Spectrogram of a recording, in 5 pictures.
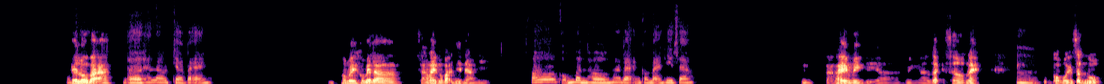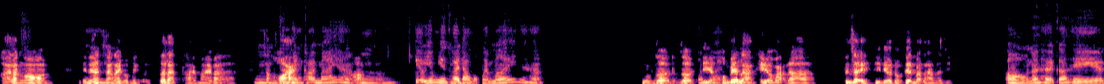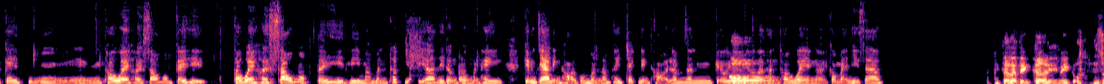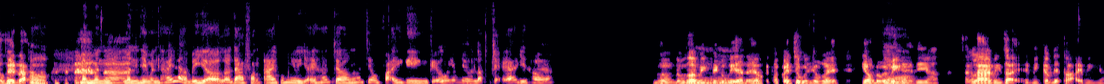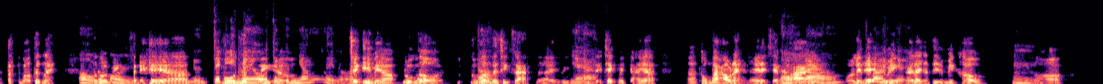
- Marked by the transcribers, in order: other background noise; tapping; laughing while speaking: "cũng"; laugh; laughing while speaking: "Ừ"; laughing while speaking: "sẽ"
- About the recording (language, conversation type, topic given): Vietnamese, unstructured, Bạn nghĩ sao về việc dùng điện thoại quá nhiều mỗi ngày?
